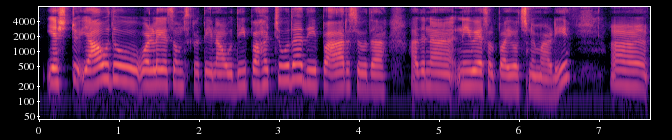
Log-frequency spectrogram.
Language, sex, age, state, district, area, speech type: Kannada, female, 30-45, Karnataka, Davanagere, urban, spontaneous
